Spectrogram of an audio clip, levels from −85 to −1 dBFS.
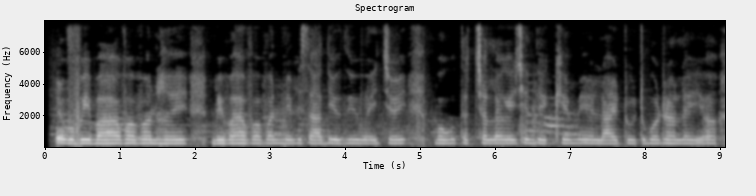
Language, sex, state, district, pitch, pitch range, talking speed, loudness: Maithili, male, Bihar, Samastipur, 235 Hz, 235-240 Hz, 150 wpm, -16 LUFS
